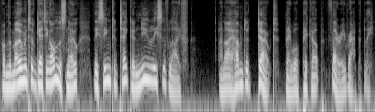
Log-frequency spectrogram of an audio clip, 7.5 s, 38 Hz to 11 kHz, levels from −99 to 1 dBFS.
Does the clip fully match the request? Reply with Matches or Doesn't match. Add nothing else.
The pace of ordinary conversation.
Doesn't match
